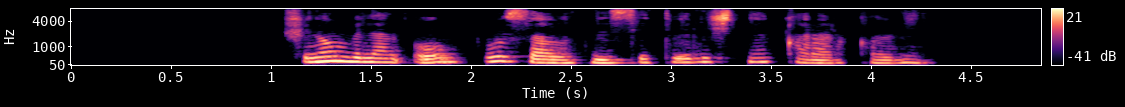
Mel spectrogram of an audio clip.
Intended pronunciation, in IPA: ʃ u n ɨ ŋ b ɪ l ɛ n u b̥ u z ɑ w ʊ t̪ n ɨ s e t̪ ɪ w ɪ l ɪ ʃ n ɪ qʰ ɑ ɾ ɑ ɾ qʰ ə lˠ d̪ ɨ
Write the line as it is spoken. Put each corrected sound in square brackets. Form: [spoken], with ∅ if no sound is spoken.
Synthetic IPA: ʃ u n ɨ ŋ b ɪ l ɛ n u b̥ u z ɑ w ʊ t̪ n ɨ s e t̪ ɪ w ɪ l ɪ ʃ n ɪ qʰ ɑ ɾ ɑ ɾ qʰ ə lˠ d̪ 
